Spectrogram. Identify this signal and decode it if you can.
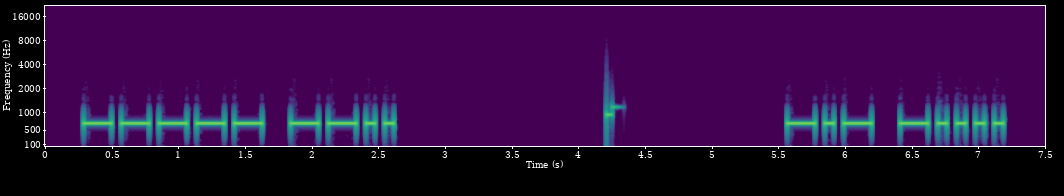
Morse code, heard as a keyed tone, about 17 wpm, 700 Hz. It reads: 0Z K6
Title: Single-Letter Single-Number 17wpm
